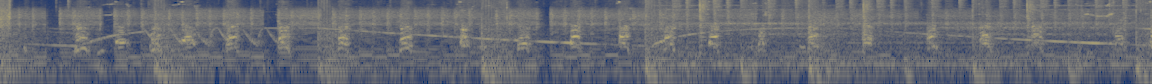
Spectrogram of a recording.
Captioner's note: police siren and barking dog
